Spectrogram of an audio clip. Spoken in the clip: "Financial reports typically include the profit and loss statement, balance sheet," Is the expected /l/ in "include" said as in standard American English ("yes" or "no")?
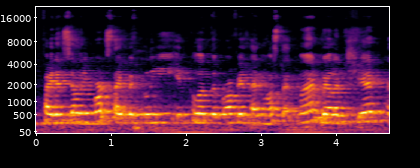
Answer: yes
